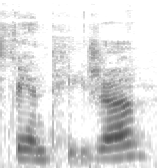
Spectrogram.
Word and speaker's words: Fantasia: is fan fan okay it's Fantasia is how you pronounce it but the song is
